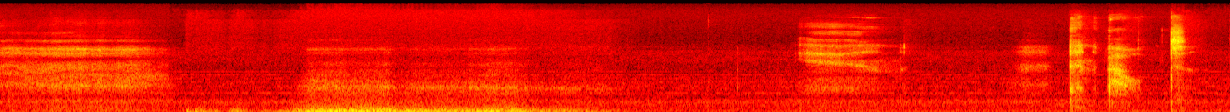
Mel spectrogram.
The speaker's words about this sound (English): And now, I just want you to close your eyes and focus on my breathing. And breathe with me, honey.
